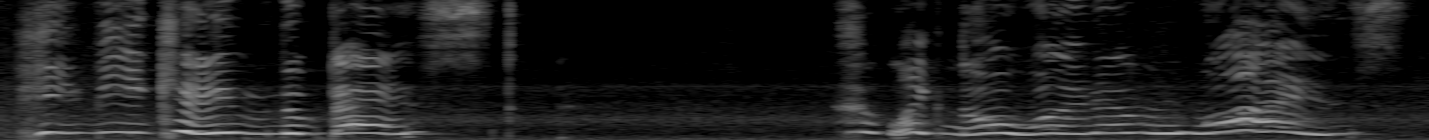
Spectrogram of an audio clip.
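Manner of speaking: high, slow hammed-up crying; mock sobbing. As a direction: wail it like fake tears. Continued fake crying.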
